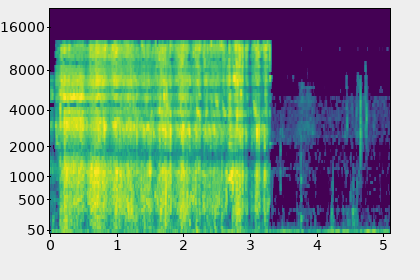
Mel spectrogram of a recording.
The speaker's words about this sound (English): I'm gonna take another sip of my drink because my throat hurts.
